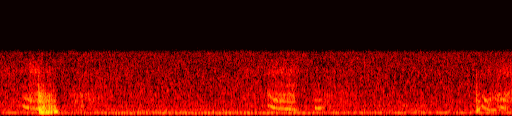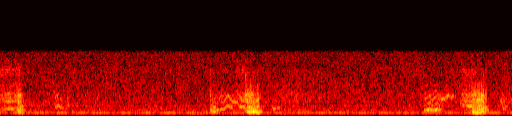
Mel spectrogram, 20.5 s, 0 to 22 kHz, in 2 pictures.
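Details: A dog sleeping on its owner snores in rhythmic bursts, roughly 13 breaths a minute, over a steady low hum.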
